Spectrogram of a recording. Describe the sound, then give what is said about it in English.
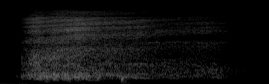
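One big deep breath, an airy, loud rush that starts abruptly, holds for over two seconds while easing slightly, then cuts off; no talk. “So just take a big deep breath in. Just okay. Fill up as much as you possibly can.”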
